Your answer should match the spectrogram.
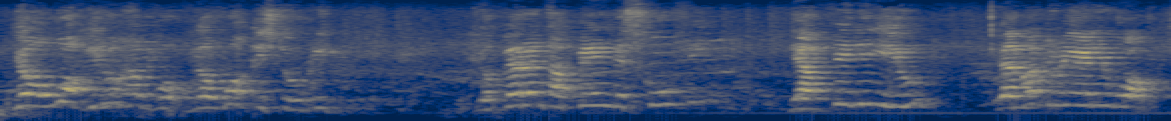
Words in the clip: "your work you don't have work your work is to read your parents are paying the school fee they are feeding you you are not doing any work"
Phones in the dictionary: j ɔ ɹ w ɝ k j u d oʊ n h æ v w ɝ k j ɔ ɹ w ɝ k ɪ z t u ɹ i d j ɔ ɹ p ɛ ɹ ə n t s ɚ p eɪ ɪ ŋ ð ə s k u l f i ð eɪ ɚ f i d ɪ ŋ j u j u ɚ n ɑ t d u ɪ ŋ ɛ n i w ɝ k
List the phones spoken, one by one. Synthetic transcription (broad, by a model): j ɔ w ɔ k j u d oʊ n h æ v w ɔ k j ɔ w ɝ k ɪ s t u ɹ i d j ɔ p ɛ ɹ ə n t s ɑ p eɪ ɪ ŋ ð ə s k u l f i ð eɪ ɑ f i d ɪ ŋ j u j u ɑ n ɑ t d u ɪ ŋ ɛ n i w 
